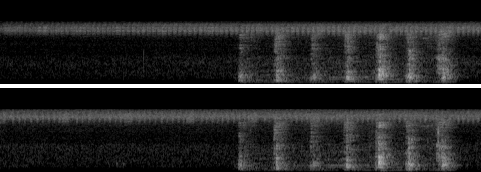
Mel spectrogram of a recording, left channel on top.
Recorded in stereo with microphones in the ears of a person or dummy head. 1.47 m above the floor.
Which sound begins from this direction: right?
Running footsteps, at 2.4 s.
